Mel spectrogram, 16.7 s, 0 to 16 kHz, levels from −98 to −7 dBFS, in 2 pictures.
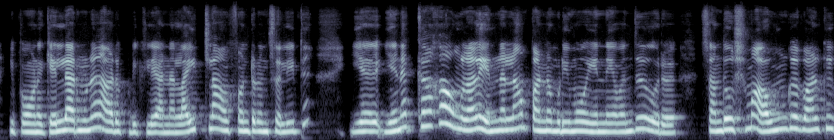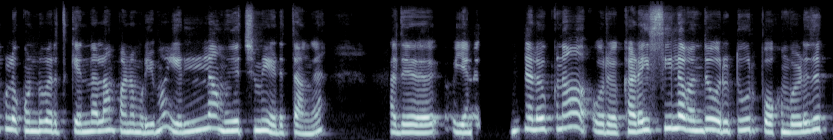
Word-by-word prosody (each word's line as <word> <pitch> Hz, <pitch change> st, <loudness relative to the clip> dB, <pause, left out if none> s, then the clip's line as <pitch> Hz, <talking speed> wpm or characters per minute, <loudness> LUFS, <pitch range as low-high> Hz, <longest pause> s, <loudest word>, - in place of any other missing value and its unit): இப்ப 230 Hz, -, -7 dB
உனக்கு 220 Hz, 0 st, 0 dB
எல்லார் 265 Hz, 0 st, +4 dB
முன்ன 305 Hz, +5 st, +1 dB
ஆட 240 Hz, -, +1 dB
பிடிக்கலையா, 215 Hz, 0 st, -3 dB
நான் 205 Hz, +1 st, -1 dB
லைட்லாம் 290 Hz, +4 st, -1 dB
ஆஃப் 260 Hz, +1 st, -6 dB
பண்றோன்னு 245 Hz, -1 st, +1 dB
சொல்லிட்டு, 230 Hz, -, -3 dB, 0.6 s
எ -, -, +2 dB, 0.3 s
எனக்காக 350 Hz, +5 st, -1 dB
அவங்களால, 295 Hz, -4 st, +3 dB
என்னலாம் 290 Hz, +6 st, 0 dB
பண்ண 255 Hz, -1 st, +3 dB
முடியுமோ, 240 Hz, +1 st, +2 dB, 0.2 s
என்னைய 225 Hz, 0 st, 0 dB
வந்து 245 Hz, +6 st, -1 dB
ஒரு 205 Hz, -3 st, 0 dB, 0.4 s
சந்தோஷமா, 285 Hz, +5 st, +1 dB
அவங்க 300 Hz, +5 st, +1 dB
வாழ்க்கைக்குள்ள 290 Hz, 0 st, -2 dB
கொண்டு 245 Hz, 0 st, +2 dB
வரதுக்கு 240 Hz, 0 st, -3 dB
என்னலாம் 250 Hz, +3 st, -1 dB
பண்ண 225 Hz, -1 st, -1 dB
முடியுமோ, 210 Hz, +9 st, -3 dB, 0.2 s
எல்லா 275 Hz, +8 st, -1 dB
முயற்சியுமே 255 Hz, +1 st, +1 dB
எடுத்தாங்க. 195 Hz, -2 st, -4 dB, 0.8 s
அது 210 Hz, 0 st, -1 dB, 0.6 s
எனக்கு, 205 Hz, 0 st, -7 dB, 0.3 s
எந்த 270 Hz, +5 st, -11 dB
அளவுக்குனா, 295 Hz, +3 st, -1 dB, 0.3 s
ஒரு 215 Hz, -1 st, 0 dB, 0.2 s
கடைசியில 275 Hz, +7 st, +2 dB
வந்து, 260 Hz, +1 st, +2 dB
ஒரு 240 Hz, -, -1 dB
டூர் 275 Hz, 0 st, -2 dB
போகும்பொழுது 220 Hz, +3 st, 0 dB
255 Hz, 150 wpm, -22 LUFS, 225-285 Hz, 0.8 s, எல்லார்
